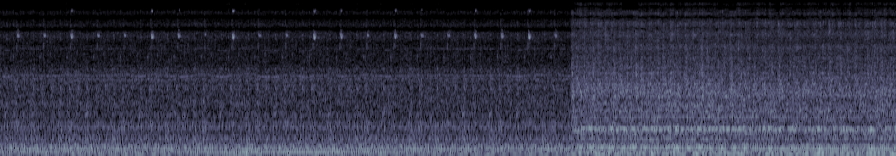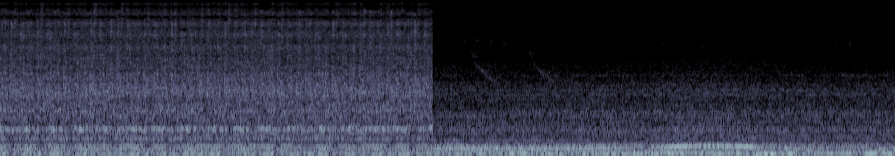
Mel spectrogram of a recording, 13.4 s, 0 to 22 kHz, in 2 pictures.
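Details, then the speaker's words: GM 5.3 L83/6.2 L86 V8 after a DOD/AFM delete with a new mild stage one cam and lifters, on first start: steady idle on its own with a faint uneven lope and no lifter chirp; slightly choppy, owner thinks it needs a tune. "out okay guys she does idle by herself it's a little bit choppy I don't think it's because of the cam cuz it's a very mild stage one cam"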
